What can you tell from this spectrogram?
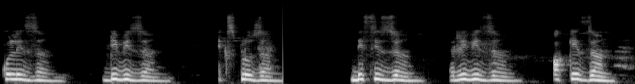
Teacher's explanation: You can found that there is a z sound and the o is having short u sound. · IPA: /ʒən/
